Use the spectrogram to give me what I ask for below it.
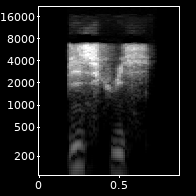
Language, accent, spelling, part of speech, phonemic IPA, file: French, France, biscuits, noun, /bis.kɥi/, LL-Q150 (fra)-biscuits.wav
- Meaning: plural of biscuit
